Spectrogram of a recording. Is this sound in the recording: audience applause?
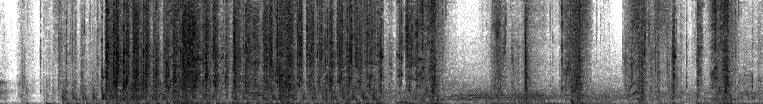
no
